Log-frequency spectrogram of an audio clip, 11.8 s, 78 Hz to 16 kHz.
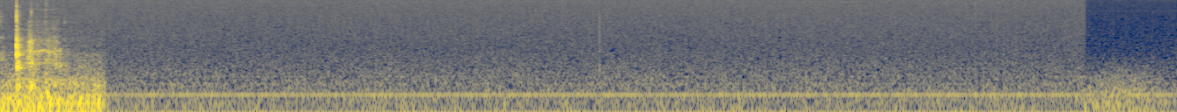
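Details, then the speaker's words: New 90-minute Walmart ONN cassette fast-forwarded a little and played blank on a JVC TD-V661 deck with Dolby off: a quiet, steady hiss across the range over a faint low hum. Tape hiss without noise reduction. "first fast-forward it a little bit Dolby's off let's hear the hiss"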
